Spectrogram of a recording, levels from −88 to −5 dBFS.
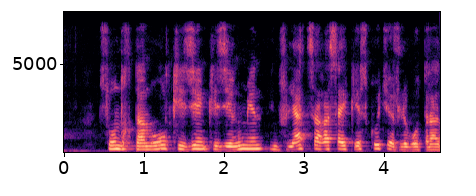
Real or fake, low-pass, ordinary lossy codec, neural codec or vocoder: fake; 7.2 kHz; none; vocoder, 44.1 kHz, 128 mel bands, Pupu-Vocoder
